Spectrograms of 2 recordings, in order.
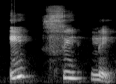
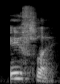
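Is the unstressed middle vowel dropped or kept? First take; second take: kept; dropped. First: The unstressed middle vowel is fully pronounced. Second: The unstressed middle vowel is dropped. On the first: "if we transcribe it, it's gonna be easily" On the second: "in a quick pronunciation, we're gonna pronounce it as easily"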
